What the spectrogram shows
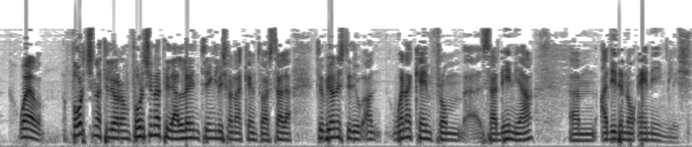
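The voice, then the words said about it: Australian-Italian accented English. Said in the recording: “speaks English with an Australian accent combined with the Italian. I hear both of them”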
